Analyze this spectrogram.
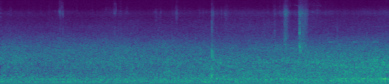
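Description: Bare feet pad softly on a paved floor.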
